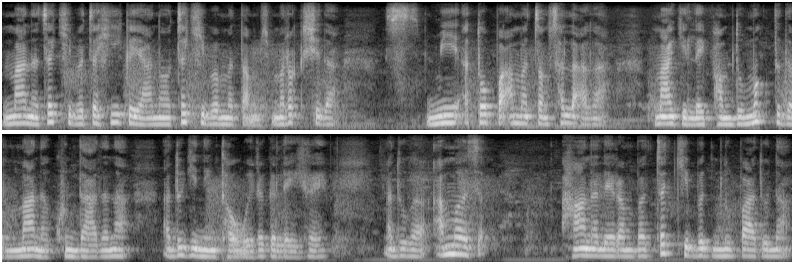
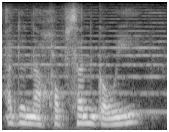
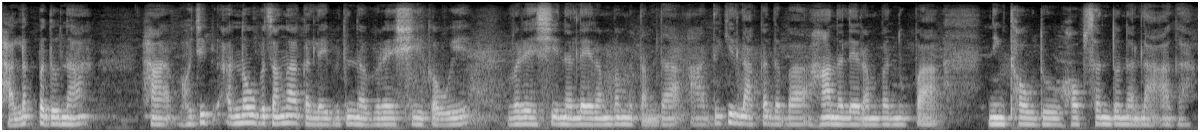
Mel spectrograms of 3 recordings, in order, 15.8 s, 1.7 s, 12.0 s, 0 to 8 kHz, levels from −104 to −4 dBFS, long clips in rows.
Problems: background sounds at intervals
